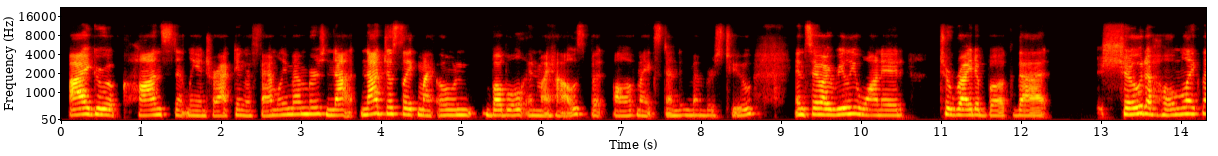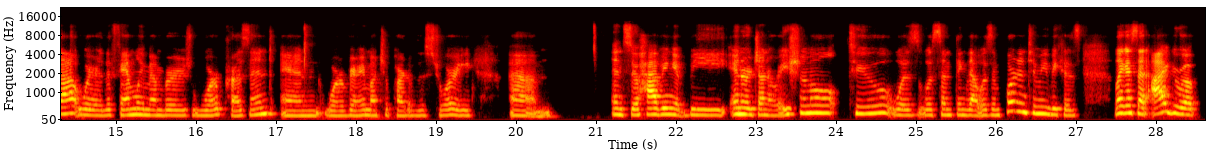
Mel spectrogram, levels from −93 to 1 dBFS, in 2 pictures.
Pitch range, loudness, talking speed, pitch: 180-220 Hz, -28 LUFS, 165 wpm, 195 Hz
